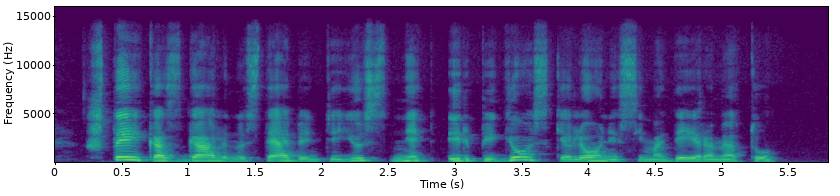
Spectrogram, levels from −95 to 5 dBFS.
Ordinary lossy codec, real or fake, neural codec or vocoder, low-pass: AAC, 96 kbps; real; none; 14.4 kHz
